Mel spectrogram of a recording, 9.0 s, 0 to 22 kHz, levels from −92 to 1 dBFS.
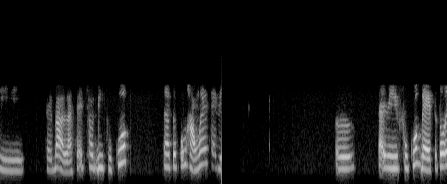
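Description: At 4.43 s a stream reconnect cuts the speech to silence for 0.31 s, a flat gap on the waveform. The audio then resumes roughly 0.3 s further on, beginning with a brief fade-in.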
